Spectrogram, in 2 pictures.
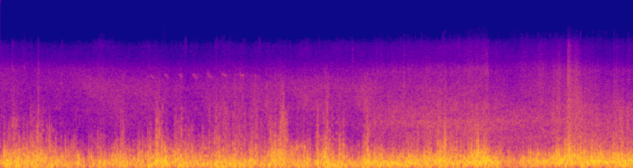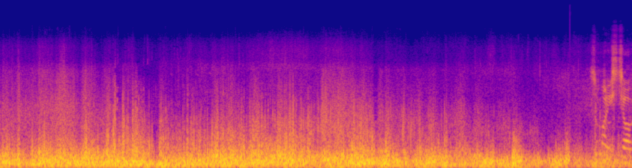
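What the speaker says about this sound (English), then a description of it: "Absolutely freezing, really windy, really cold." Strong, cold wind sweeps across an upland hillside on the Southern Upland Way, buffeting the microphone with loud, continuous roaring gusts throughout, with a person speaking under the blustery noise.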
